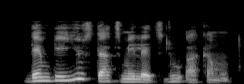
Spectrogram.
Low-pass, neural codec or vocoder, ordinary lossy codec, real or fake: none; none; none; real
